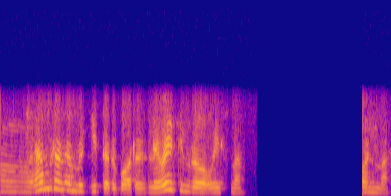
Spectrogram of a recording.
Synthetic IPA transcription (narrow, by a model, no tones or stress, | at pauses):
ʌɾamɾoɾamroɡit̪ʌɾubʌɾʌɾuleɦojt̪imɾoesma | ponma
